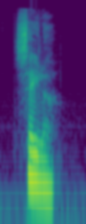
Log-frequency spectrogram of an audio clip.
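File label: "sailor", British English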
